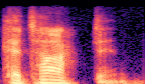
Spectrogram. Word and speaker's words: Catoctin: to be here and did I say it right Catoctin right you absolutely did you absolutely did and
